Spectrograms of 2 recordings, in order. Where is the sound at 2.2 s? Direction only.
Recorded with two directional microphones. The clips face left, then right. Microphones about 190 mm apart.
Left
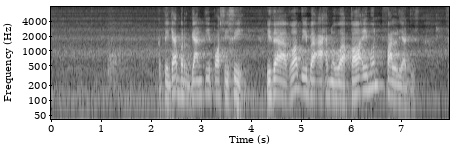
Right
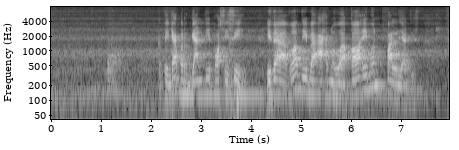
45° left (ahead or behind).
